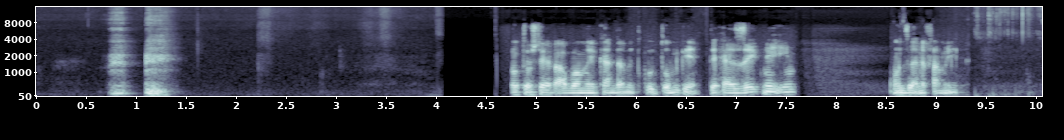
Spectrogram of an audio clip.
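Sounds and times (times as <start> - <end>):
man clearing his throat: 0.7 - 1.5.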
